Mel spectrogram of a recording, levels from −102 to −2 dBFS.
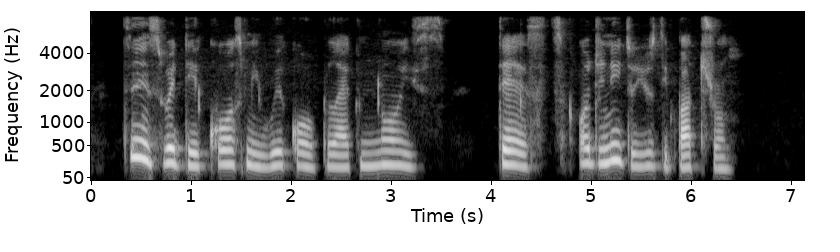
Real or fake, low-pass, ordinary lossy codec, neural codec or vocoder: real; 7.2 kHz; none; none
